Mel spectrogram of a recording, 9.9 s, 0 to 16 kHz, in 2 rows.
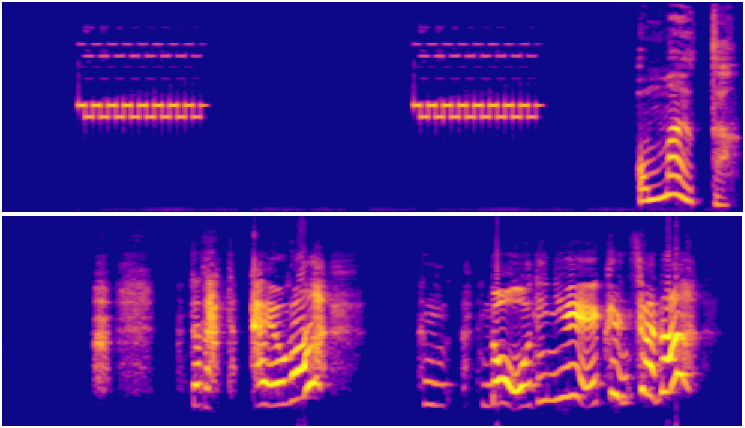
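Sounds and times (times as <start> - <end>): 
mobile phone ringing: 0.5 - 1.4, 2.7 - 3.7
speech: 4.2 - 5.0, 8.1 - 9.6.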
